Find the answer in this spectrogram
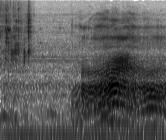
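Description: Cartoon kitten yowl: a short rough noise at the start, then from about a second in one drawn-out call that rises and falls in pitch.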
